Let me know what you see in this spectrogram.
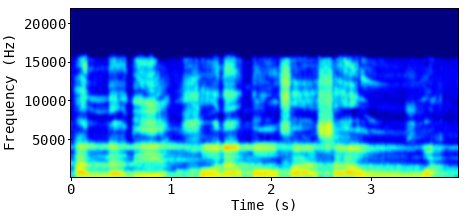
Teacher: Maka posisinya ketika baca huruf waw ini harus mengumpul bibirnya, harus manyun. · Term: wawu tasdid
